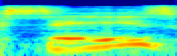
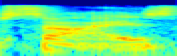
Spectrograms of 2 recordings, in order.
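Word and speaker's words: Saes: It looks like Says because it's S-A-E-S, but even the commentators were calling him Size.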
